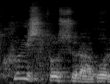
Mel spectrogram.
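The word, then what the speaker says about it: Χριστός: 말인데 누구를 만났냐 메시아를 만났다는 이것을 뭐냐 70인역에서 크리스토스라고 이렇게 발음하죠 크리스토스라고 하는 말은 뭐냐 그 말 가운데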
